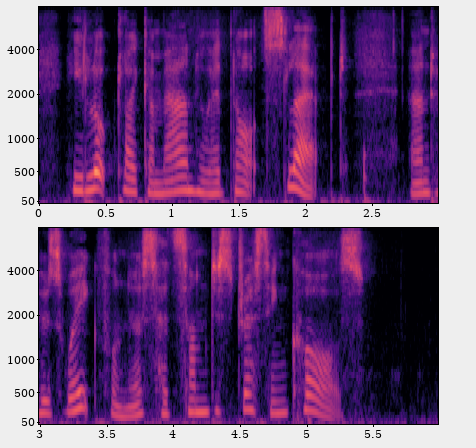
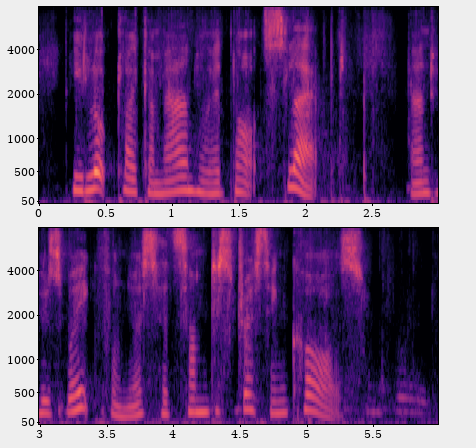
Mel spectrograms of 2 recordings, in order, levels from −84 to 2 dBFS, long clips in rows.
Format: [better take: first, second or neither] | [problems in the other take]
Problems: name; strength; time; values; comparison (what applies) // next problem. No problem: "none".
first | noise reduction (neural separator model SepFormer DNS4)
